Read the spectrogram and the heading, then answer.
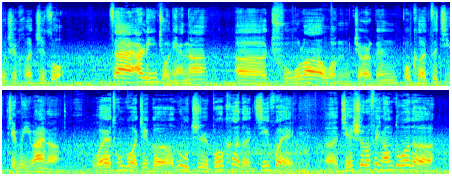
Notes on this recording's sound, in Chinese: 由于是在车上用录音笔录制，音质非常抱歉，还望各位海涵。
